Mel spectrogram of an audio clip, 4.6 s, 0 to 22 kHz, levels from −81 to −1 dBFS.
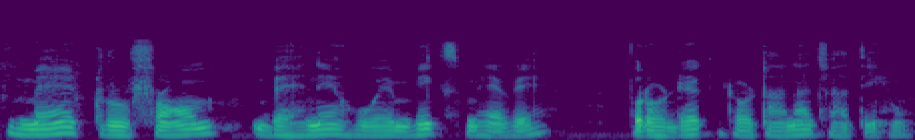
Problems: none marked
